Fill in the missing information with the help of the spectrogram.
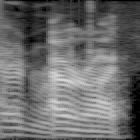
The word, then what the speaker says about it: Ehrenreich: Ehrenreich.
